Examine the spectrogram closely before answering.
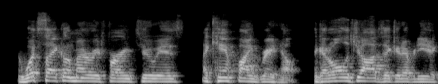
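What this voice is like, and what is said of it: Slight New York accent. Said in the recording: “If the accent is a little bit still there from New York”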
